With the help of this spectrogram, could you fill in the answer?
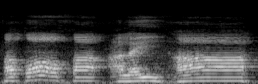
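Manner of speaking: drawn-out Quranic chanting; slow recitation. Acted. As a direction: intone it slowly like recitation.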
